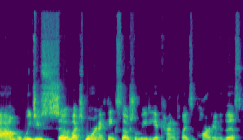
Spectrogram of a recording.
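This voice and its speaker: Lively intonation and a fairly quick pace mark this voice with a Southern US accent. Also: woman. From North Carolina. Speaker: political strategist, author. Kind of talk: interview answer.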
